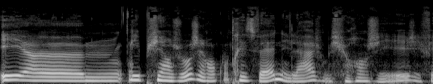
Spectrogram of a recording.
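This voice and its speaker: A woman's fairly low voice has a dark, mellow tone and ordinary pitch variation, captured in a very clean recording with a silent background. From Paris. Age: 40s. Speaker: restaurant owner. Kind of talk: interview.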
